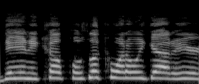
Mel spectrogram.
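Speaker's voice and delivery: high-pitched imitation of an excited yell; mock yell. Retelling paramedics driving up the driveway, high mock yelling. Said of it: "started screaming and yelling".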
